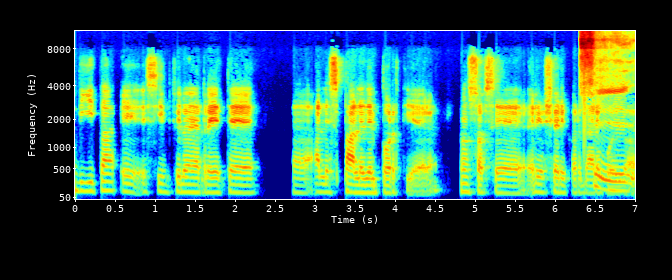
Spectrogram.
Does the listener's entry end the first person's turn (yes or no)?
yes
